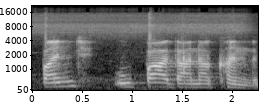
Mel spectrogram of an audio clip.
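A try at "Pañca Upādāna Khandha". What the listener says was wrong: Not Panch. Panch in Hindi is correct, In Pali is Pancha Upadana Khanda.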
